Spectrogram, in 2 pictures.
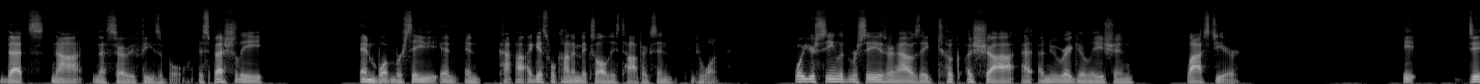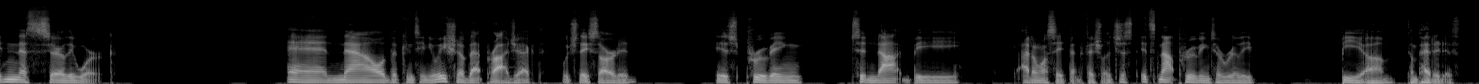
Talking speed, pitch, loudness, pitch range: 155 wpm, 95 Hz, -30 LUFS, 85-105 Hz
